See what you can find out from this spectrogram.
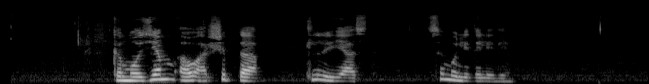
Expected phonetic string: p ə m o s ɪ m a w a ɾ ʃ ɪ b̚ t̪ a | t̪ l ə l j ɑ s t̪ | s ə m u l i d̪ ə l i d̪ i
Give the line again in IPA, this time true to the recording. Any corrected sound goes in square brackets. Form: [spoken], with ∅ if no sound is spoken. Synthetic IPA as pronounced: [k] ə m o [z] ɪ m a w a ɾ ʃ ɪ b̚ t̪ a | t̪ l ə l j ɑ s t̪ | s ə m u l i d̪ ə l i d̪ i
